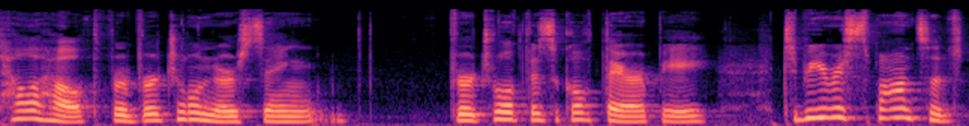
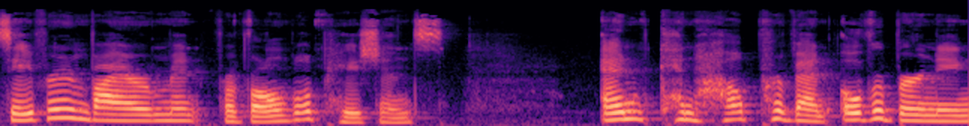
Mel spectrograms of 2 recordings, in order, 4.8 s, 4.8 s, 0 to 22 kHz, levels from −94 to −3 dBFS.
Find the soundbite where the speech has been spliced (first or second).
first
